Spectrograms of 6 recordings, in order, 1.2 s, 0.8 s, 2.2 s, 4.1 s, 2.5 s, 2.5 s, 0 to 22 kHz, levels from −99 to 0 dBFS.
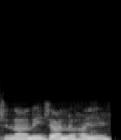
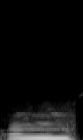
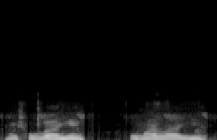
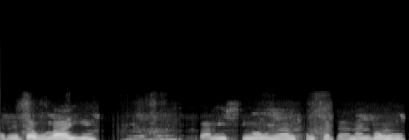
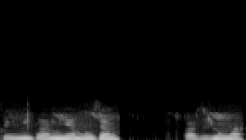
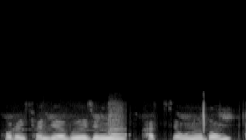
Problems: none marked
